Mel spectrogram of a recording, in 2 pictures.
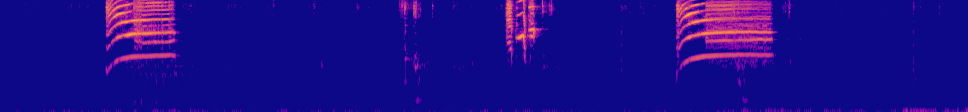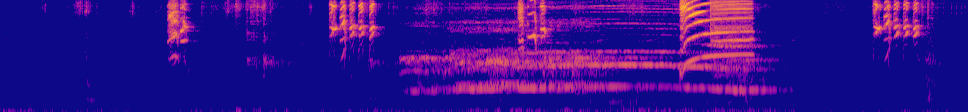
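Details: Bulbul singing, described as a rolling song: sharp, high notes that sweep steeply downward come in separate bursts, then a longer stretch of layered, sustained tones ending with another falling sweep and short high bursts.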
